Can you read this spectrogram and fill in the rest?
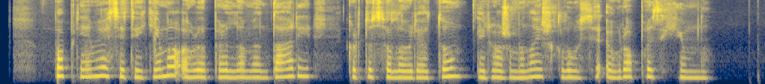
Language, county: Lithuanian, Vilnius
